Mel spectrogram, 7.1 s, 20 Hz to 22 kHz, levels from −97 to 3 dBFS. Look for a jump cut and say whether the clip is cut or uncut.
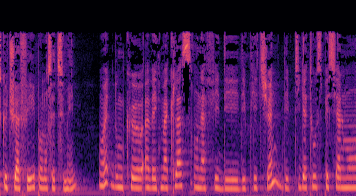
uncut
